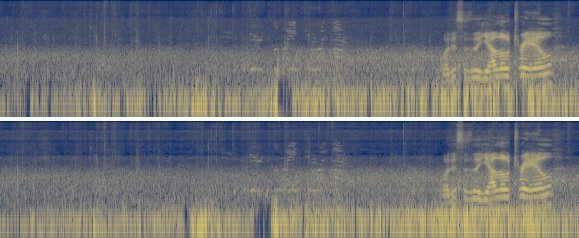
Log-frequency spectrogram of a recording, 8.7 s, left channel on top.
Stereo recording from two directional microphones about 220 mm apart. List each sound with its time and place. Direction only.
4.3 s vehicle: 20° left (ahead or behind)
6.7 s speech: 15° right (ahead or behind)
